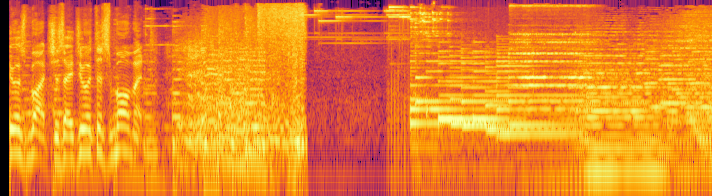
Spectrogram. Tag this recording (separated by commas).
Speech, Music, Television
